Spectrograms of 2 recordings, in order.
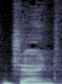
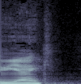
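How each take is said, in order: First: The name begins with a J sound. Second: The name begins with a Y sound. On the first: The speaker calls it right. "what's your name? Cenk" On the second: The speaker calls it wrong. "people usually wait to see it spelled before they screw it up"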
